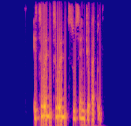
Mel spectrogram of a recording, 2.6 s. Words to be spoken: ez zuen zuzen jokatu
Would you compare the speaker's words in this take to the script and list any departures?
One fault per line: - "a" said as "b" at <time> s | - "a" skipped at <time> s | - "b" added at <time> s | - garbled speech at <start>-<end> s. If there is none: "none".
- "zuen" added at 1.1 s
